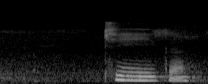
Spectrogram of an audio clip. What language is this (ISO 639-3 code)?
pan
